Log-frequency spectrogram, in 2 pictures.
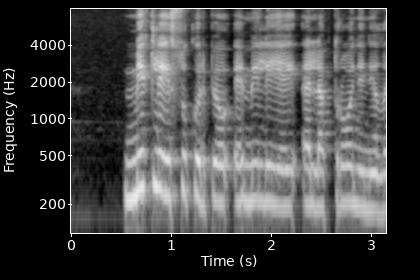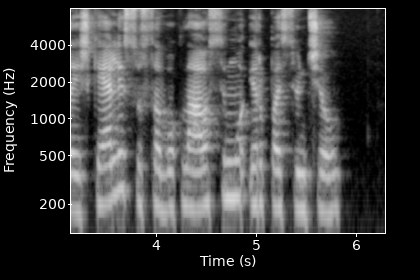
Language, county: Lithuanian, Telšiai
